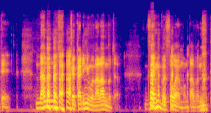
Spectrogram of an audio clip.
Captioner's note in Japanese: 笑い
